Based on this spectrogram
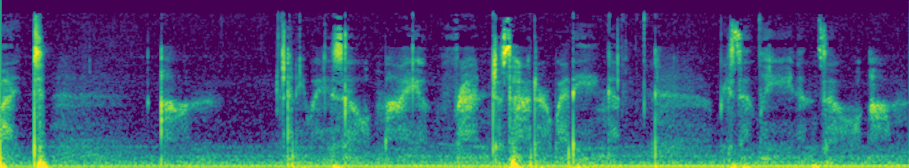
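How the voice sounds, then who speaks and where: A woman is speaking. There is loud background noise. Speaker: ASMR creator. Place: home room. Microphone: studio mic.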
